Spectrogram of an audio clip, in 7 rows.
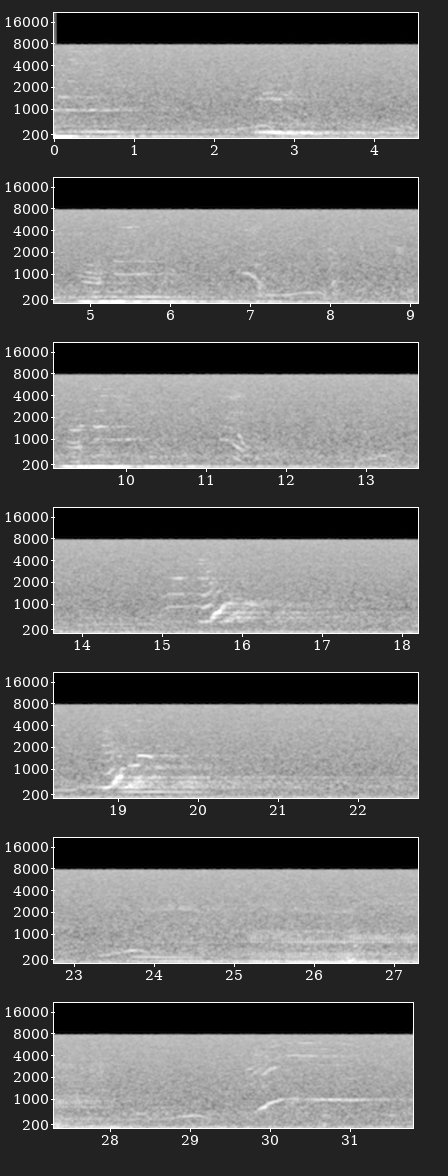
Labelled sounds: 2.5	2.9	humpback whale, 1.3 to 1.5 kHz
5.3	5.7	humpback whale, 0.93 to 4.5 kHz
6.9	7.1	humpback whale, 0.80 to 1.1 kHz
9.7	10.0	humpback whale, 3.8 to 4.1 kHz
15.0	15.3	humpback whale, 0.83 to 2.4 kHz
15.6	16.0	humpback whale, 0.80 to 1.2 kHz
19.2	19.5	humpback whale, 1.4 to 1.6 kHz
29.9	30.9	humpback whale, 0.80 to 6.1 kHz

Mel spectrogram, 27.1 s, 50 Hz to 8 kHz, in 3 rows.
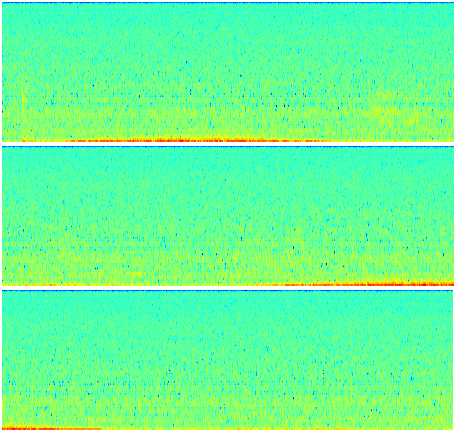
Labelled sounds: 7.5	7.8	humpback whale, 0.96 to 1.2 kHz

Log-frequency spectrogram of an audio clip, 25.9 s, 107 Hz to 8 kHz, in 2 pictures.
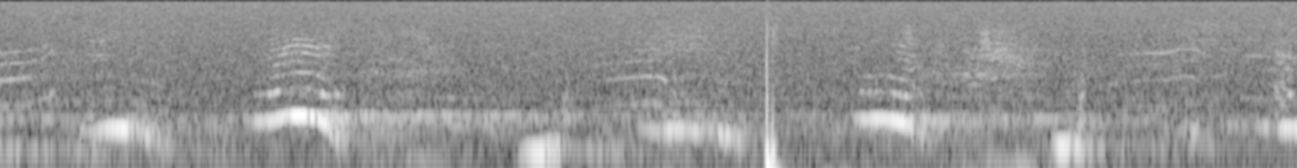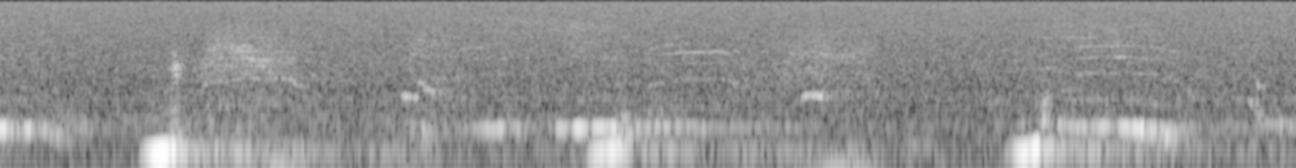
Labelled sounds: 0.0	0.4	humpback whale, 1.5 to 2.3 kHz
1.0	1.4	humpback whale, 0.90 to 1.2 kHz
2.7	3.2	humpback whale, 1.1 to 2.9 kHz
6.1	6.7	humpback whale, 0.90 to 2.3 kHz
11.3	12.0	humpback whale, 0.99 to 2.3 kHz
15.3	15.7	humpback whale, 1.6 to 2.4 kHz
17.5	17.8	humpback whale, 2.1 to 2.4 kHz
19.6	20.3	humpback whale, 2.0 to 2.2 kHz
23.7	24.3	humpback whale, 2.3 to 2.5 kHz

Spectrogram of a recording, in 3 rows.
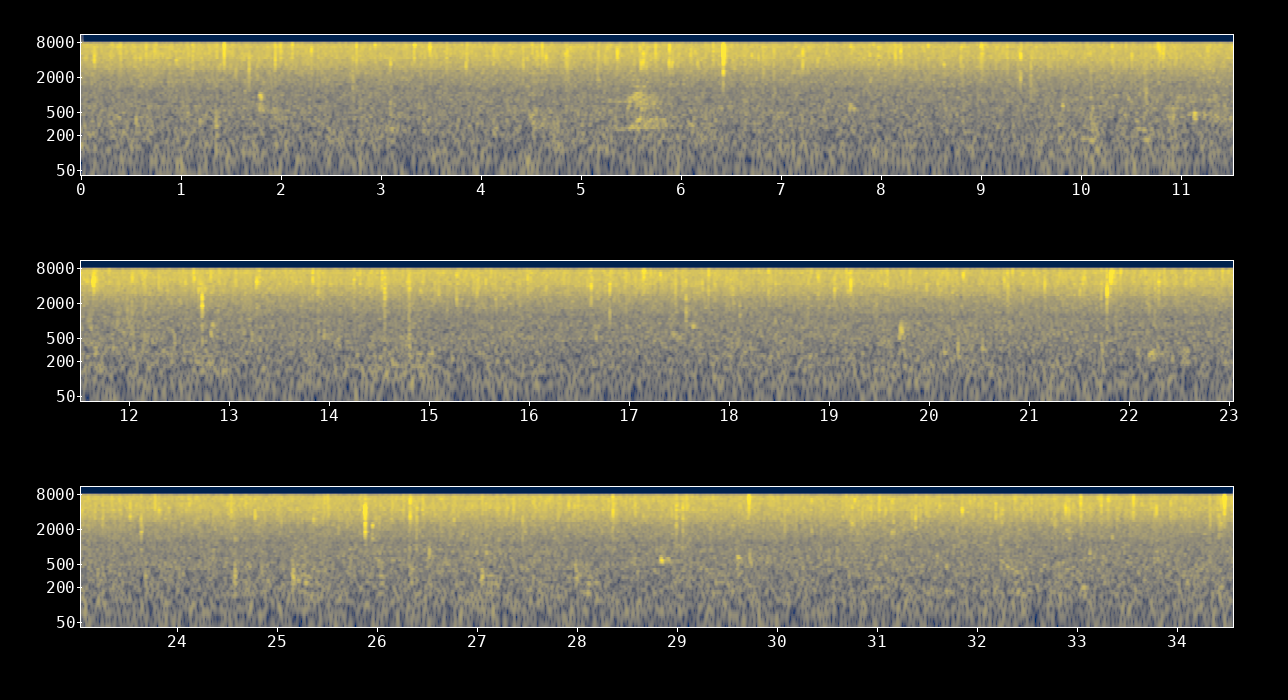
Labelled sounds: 5.4	5.7	humpback whale, 0.78 to 1.1 kHz

